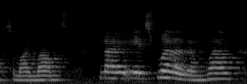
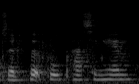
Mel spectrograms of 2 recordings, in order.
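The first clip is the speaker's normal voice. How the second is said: ordinary delivery, nothing marked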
